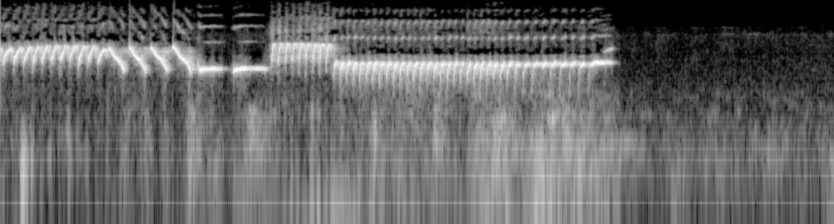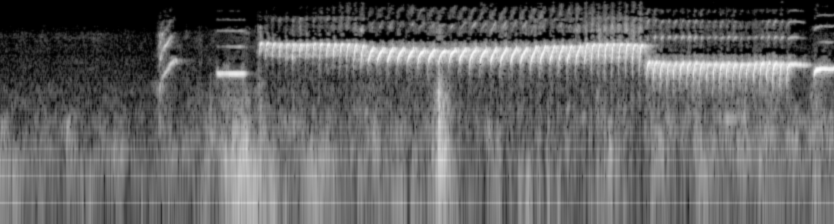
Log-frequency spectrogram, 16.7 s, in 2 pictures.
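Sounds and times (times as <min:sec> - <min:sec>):
canary singing for training: 0:00.0 - 0:06.2, 0:09.9 - 0:16.6.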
